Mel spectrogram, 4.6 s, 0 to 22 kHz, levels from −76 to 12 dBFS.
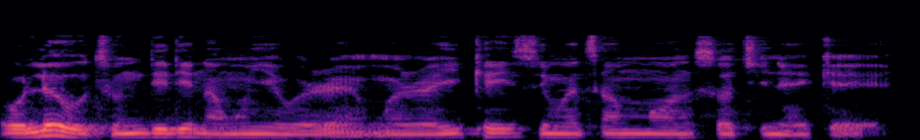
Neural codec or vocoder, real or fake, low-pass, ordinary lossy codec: none; real; none; none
